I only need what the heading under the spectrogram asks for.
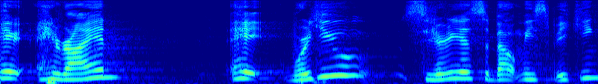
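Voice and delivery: play-acted scared, timid, kid-like voice. Retelling asking about speaking at an office door: imitating own timid asking. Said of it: "timid, kinda scared to ask, kinda like, you know, maybe his five-year-old child coming in".

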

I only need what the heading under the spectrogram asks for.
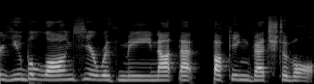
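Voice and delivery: mock whispering. Retelling a show scene where a character whispers in someone's ear: imitating a whisper. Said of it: "whispers in his ear".

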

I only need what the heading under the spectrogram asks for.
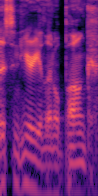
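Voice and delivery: low, stern scolding, close up. Imagining an actor scolding a boy nose to nose: Clint Eastwood scolding voice. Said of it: "imagine Clint Eastwood scolding Dennis the Menace".

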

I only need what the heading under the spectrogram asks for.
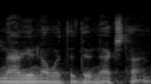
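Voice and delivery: ordinary talk

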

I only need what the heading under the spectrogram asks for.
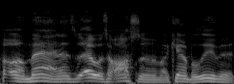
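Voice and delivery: talking like a surfer dude. Imitating how a baseball player talks: Nico Hoerner's surfer-dude talk. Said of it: "it's kinda funny to hear him talk".

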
